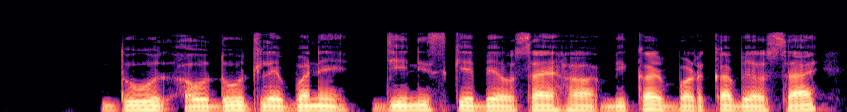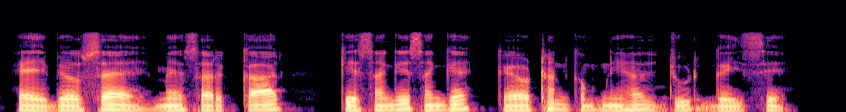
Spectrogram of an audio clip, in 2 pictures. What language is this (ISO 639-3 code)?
hne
